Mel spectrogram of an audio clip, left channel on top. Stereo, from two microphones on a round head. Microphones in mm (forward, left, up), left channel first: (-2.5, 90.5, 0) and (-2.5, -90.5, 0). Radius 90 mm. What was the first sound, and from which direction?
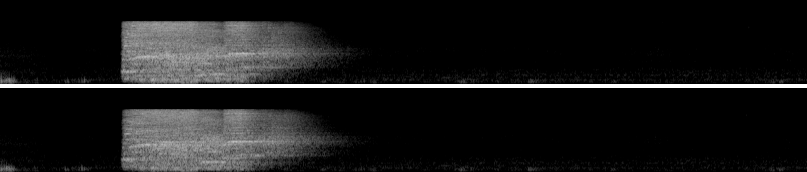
A scream, 45° left (ahead or behind).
